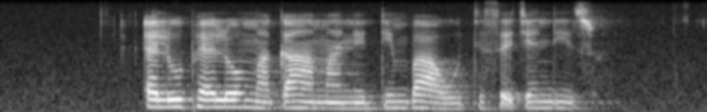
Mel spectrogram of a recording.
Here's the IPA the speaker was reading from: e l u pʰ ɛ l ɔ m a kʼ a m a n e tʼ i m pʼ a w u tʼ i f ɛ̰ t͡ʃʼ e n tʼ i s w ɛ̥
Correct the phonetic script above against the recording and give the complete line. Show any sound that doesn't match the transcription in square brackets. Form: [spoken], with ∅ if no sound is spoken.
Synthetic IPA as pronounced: e l u pʰ ɛ l ɔ m a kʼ a m a n e tʼ i m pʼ a w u tʼ i [s] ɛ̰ t͡ʃʼ e n tʼ [iː] s w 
